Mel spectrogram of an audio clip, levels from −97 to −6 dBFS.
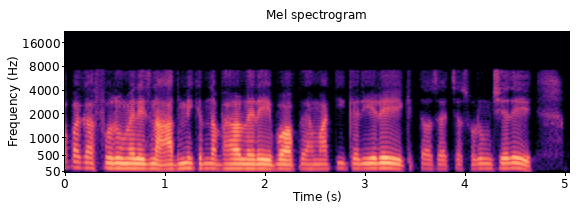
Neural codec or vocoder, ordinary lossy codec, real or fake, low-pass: codec, 24 kHz, 0.5 kbps, DualCodec; none; fake; 7.2 kHz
